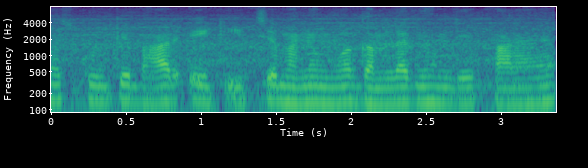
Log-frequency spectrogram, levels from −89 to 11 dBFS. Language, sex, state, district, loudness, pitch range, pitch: Hindi, male, Uttar Pradesh, Etah, -20 LUFS, 130-140 Hz, 135 Hz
